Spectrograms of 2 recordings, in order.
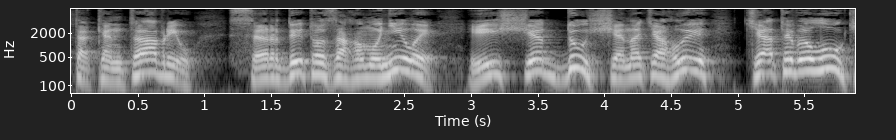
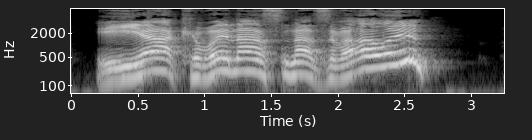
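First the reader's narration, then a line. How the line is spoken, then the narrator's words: Wild centaur shouting. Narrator (Ukrainian): крикнув дикий на вигляд вороний кентавр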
